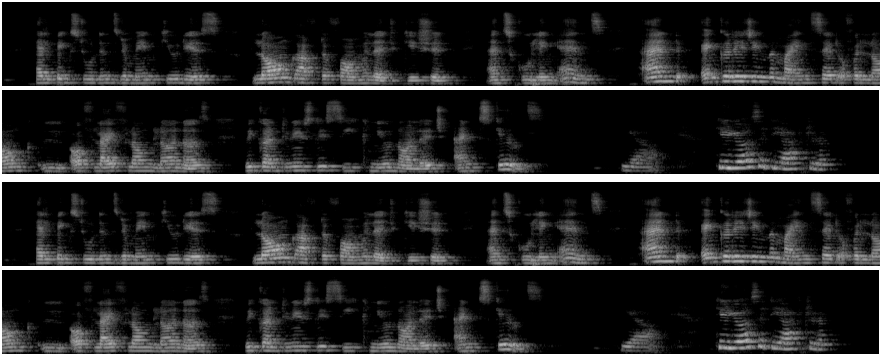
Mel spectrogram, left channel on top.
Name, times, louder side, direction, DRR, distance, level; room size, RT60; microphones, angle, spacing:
voice 1, 0.3-2.1 2.5-4.5 4.8-6.0 6.4-10.8 11.2-14.0, equal, ahead, 0.5 m, -30 dB
voice 2, 15.0-17.0, right 1 dB, 75° right, 0.6 m, -31 dB
4.6 x 2.3 x 2.3 m
head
